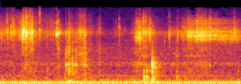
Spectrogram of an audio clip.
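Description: Trading-card hanger box packaging crinkling and rustling in short bursts as it is opened and handled, with a light click about one and a half seconds in.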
